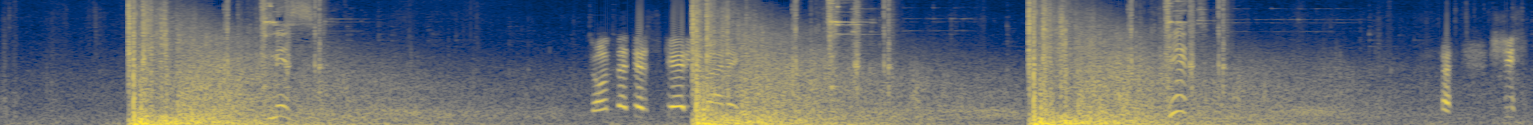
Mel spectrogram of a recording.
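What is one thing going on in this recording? A rifle fires loud single shots that echo and roll away into the distance.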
